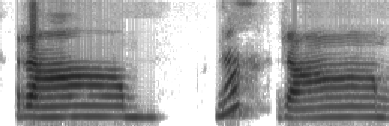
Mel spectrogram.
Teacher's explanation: राम उच्चारित करते समय देखिए तीन मात्राओं का समय लग रहा है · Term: प्लुत स्वर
